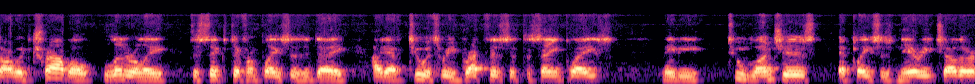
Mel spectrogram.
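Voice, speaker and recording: Using an ordinary speaking voice with an American accent, a man talks at a moderate pace and fairly high pitch with fairly even intonation. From Boston area, Massachusetts. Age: 60s. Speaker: life insurance agent. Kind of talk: webinar talk. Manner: casual, conversational.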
